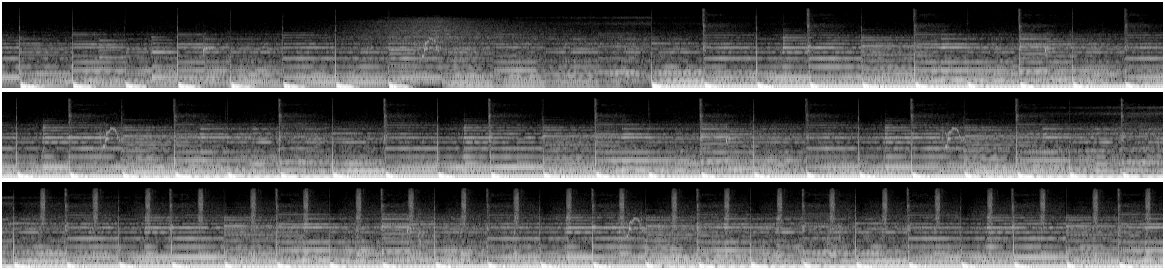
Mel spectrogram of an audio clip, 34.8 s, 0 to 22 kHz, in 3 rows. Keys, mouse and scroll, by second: 1.0-1.4 scroll up 1, 1.6 click, 5.9 Tab, 7.0-7.5 scroll down 1, 8.7 click, 10.5 click, 11.5 click, 11.6 Delete, 12.5 shift+a, 16.9 ctrl+z, 18.0 click, 19.4-19.8 scroll down 1, 19.9 shift+a, 26.1 click, 27.3 shift+a, 32.9 click, 33.5 ctrl+t, 34.7 click.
